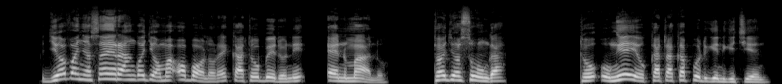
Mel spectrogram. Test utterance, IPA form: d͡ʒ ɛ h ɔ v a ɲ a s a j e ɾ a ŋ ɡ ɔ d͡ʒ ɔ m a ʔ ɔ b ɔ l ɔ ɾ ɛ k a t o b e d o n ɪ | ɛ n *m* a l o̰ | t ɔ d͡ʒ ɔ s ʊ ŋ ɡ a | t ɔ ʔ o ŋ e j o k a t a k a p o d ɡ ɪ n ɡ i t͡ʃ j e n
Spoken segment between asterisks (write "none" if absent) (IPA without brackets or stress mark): m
